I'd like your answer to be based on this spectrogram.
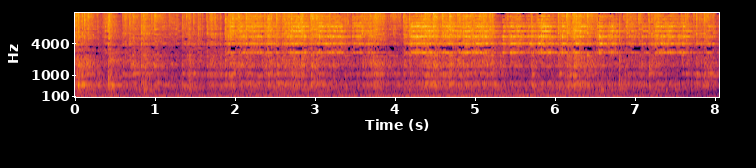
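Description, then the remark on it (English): A wind-driven drawing machine whirs and clinks steadily as the wind turns its main drive wheel, which in turn drives the pen mechanism, making light metallic ticking and scraping over a low rumble of wind, with no one speaking. “And basically when the wind blows, that drives the, the main wheel around and that in turn drives the, uh, the pen mechanism, which is over here.”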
